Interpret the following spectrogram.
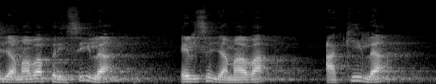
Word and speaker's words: Aquila: Estamos en un retiro de parejas, y fue una pareja, ella se llamaba Priscila, él se llamaba Aquila, se pronuncia mejor Áquila, las dos las he visto.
